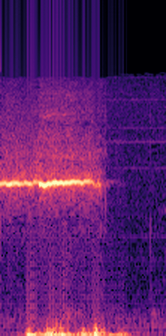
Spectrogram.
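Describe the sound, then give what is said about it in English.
A person whistles one loud, steady high note that holds for over a second, then cuts off and fades, with a faint low rumble underneath. “I tried and tried and tried as a kid to be able to whistle like that”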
